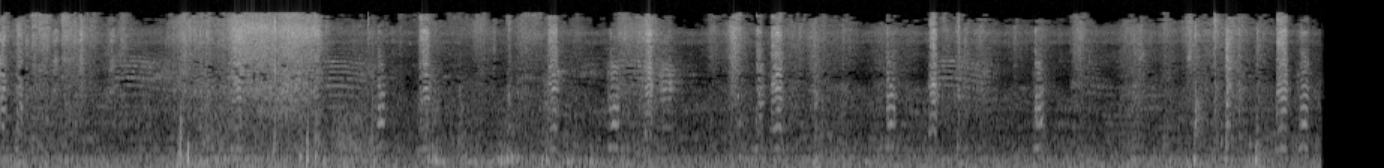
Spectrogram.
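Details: A chestnut-flanked white zebra finch giving quick nasal beeps and buzzy clicks over a steady low hum.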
